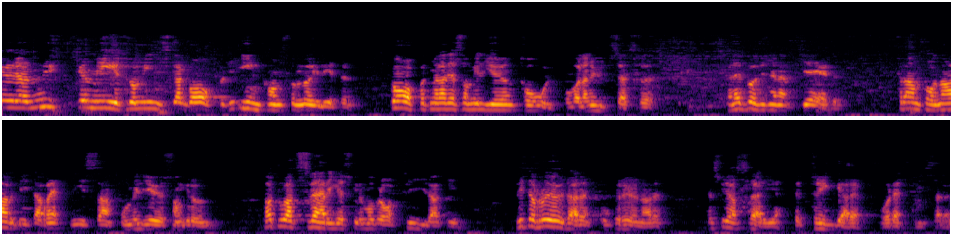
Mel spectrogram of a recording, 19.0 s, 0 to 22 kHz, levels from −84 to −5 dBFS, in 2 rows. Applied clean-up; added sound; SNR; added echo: classical method WPE with log-MMSE.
